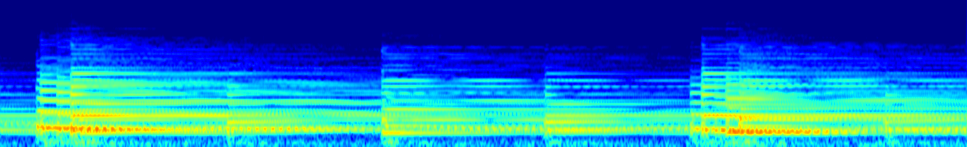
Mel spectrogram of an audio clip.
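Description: Slow, soft piano music: notes and chords struck about once a second, each left to ring and fade, with the fullest chords just after the start and about two-thirds through.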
